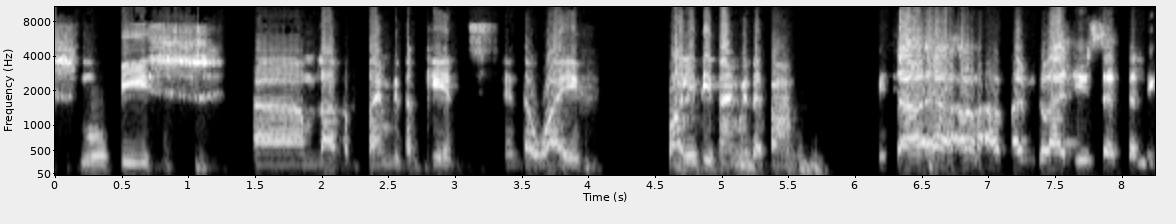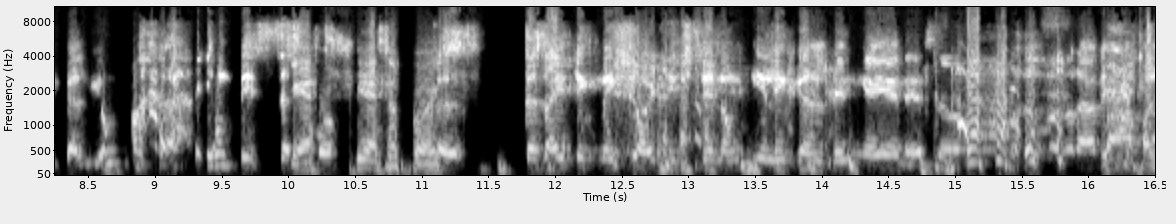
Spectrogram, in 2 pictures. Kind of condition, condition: link, video call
